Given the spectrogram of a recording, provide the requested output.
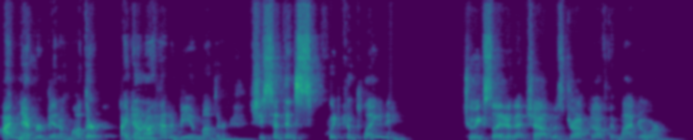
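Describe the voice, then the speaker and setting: A woman's fairly high, fry-tinged voice, very fast, with very wide pitch swings. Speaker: author and former sports anchor. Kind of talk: interview storytelling. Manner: animated.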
